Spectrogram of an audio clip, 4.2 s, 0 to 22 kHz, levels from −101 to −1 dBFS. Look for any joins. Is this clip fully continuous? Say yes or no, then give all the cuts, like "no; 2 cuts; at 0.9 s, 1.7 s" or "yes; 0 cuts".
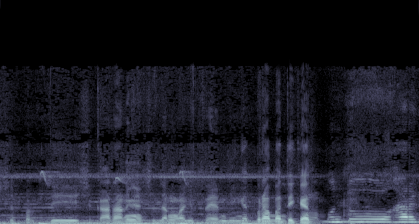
no; 1 cut; at 2.8 s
